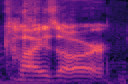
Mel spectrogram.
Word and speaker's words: Caesar: Fallout New Vegas where they would either say the word Caesar or Kai's are and depending on how they pronounced the name would actually indicate to you who was on whose side so if they said Kai's are they actually set they usually were siding with the Legion if they said Caesar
